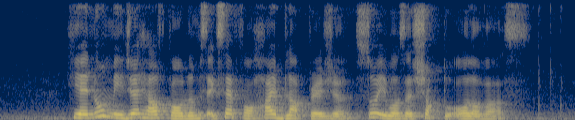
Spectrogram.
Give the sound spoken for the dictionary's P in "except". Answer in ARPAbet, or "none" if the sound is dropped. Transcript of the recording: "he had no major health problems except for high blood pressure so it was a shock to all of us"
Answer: P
